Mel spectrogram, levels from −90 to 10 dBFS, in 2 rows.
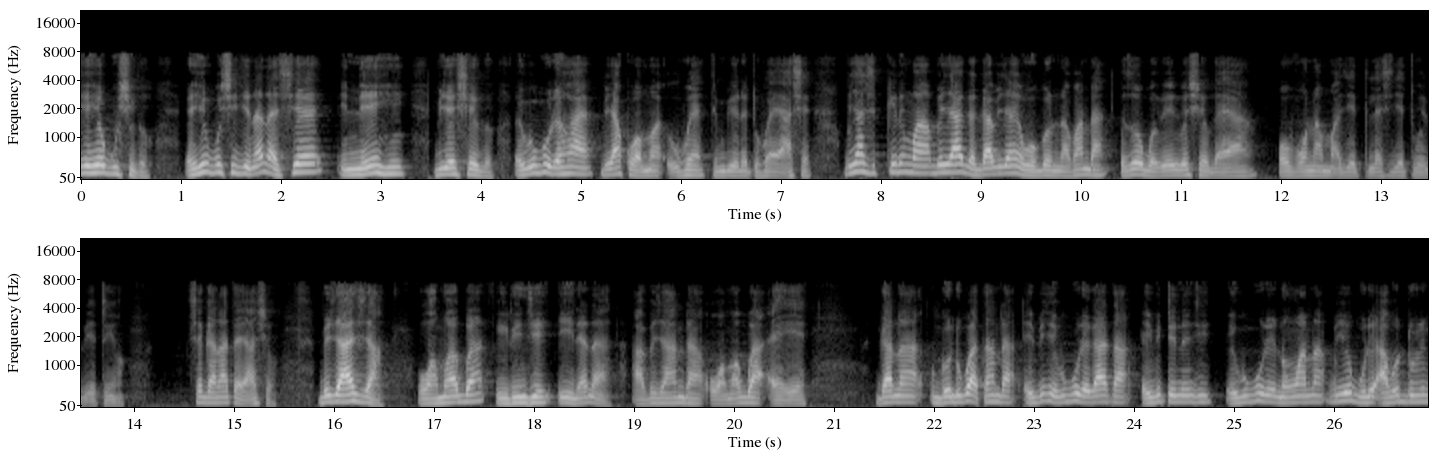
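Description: No faults are present: the speech comes over a Bluetooth mSBC headset codec link that is working as designed, with the band stopping near 7.7 kHz and only the light coding grain that wideband headset audio carries.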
